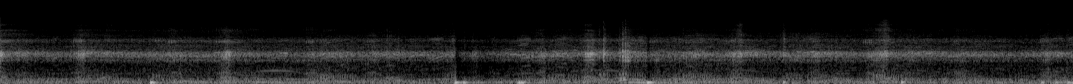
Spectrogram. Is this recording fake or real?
real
